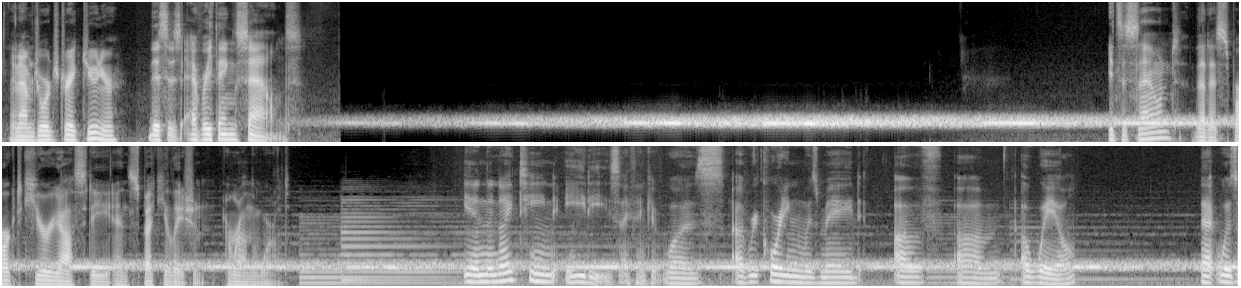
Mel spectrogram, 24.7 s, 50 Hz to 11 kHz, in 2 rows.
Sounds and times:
Speech: 0:00.0 - 0:03.0, 0:11.1 - 0:15.2, 0:17.0 - 0:23.1, 0:24.4 - 0:24.7
Whale vocalization: 0:03.4 - 0:15.4, 0:16.3 - 0:24.7
Music: 0:15.2 - 0:19.0.

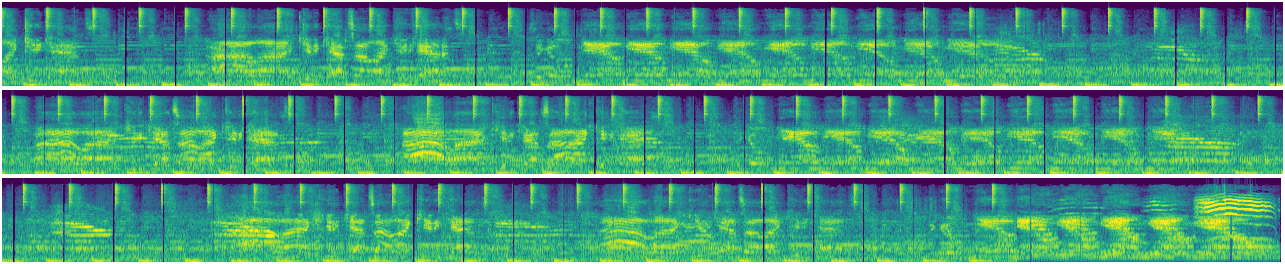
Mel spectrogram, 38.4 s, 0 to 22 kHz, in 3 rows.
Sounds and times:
Music: 0:00.0 - 0:38.4
Meow: 0:09.7 - 0:10.5, 0:11.4 - 0:12.2, 0:13.6 - 0:14.8, 0:15.5 - 0:16.2, 0:24.4 - 0:25.3, 0:26.1 - 0:26.9, 0:27.7 - 0:28.3, 0:30.5 - 0:32.6, 0:37.6 - 0:38.4.

